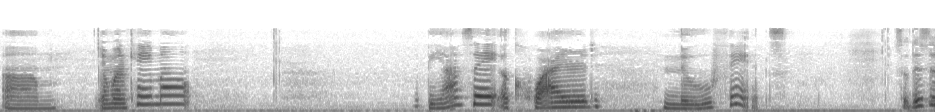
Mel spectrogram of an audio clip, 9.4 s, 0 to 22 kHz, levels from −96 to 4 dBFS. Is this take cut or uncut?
cut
